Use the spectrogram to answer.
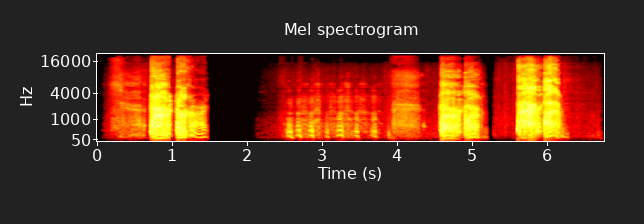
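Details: Sleeping man coughing: several harsh, throaty coughs and throat clears, with a run of short grunting bursts between them.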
